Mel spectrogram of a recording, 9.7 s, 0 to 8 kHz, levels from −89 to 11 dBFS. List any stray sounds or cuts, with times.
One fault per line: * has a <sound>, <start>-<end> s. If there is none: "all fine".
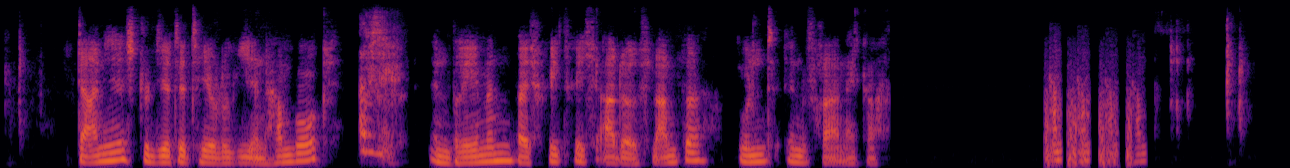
* has a sneeze, 2.7-3.1 s
* has a laugh, 7.8-8.6 s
